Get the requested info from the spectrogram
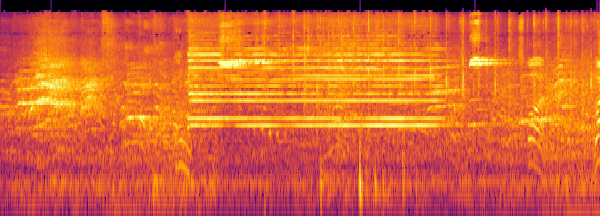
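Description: A long steady electronic buzzer from the scoreboard clock, starting about four seconds in and holding for about five seconds before cutting off, over crowd voices from the stands; it marks the end of a period in a basketball game.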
